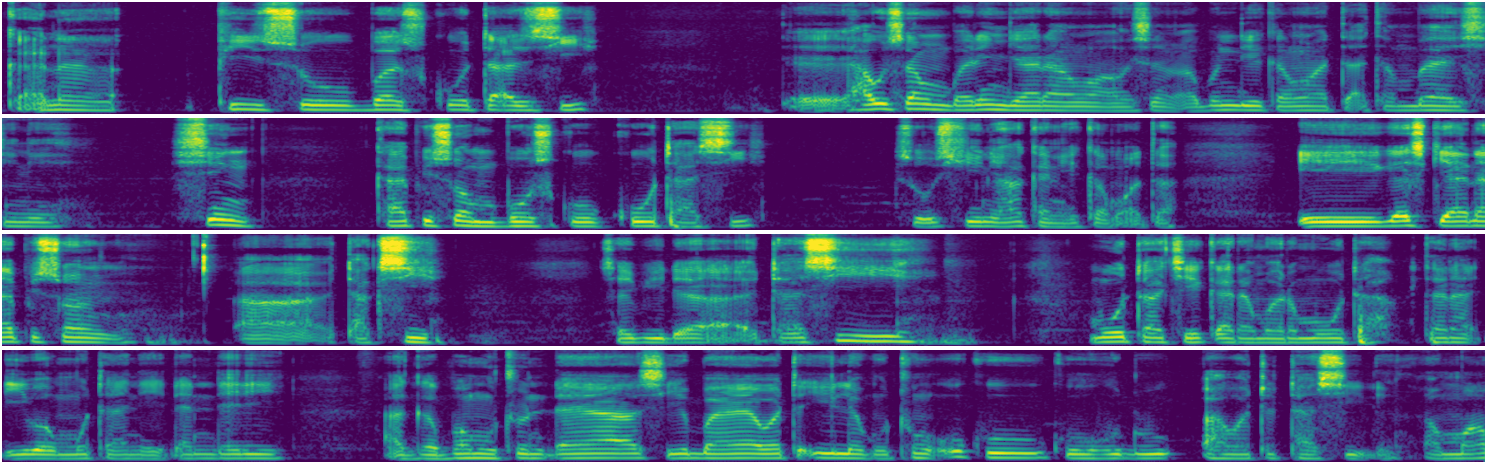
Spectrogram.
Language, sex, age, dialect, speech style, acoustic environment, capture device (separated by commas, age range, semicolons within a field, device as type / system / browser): Hausa, male, 25-34, Nigeria - Kano, happy, silence, mobile / Linux / Chrome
